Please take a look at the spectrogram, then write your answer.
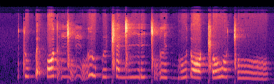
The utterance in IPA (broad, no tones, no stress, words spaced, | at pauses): tuk͡pɛ̰ fɔdə̰ ŋ͡ǀṵ mṵlu pɨǁɛŋ͡ǀiː ɾiǀṵli ɡ͡buɗɔː ǁowo ǀuː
